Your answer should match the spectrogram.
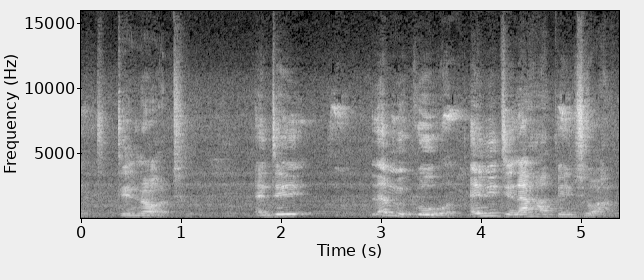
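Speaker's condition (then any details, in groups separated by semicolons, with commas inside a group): Cerebral palsy; speech brain area underdeveloped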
